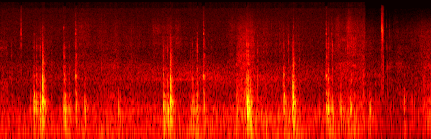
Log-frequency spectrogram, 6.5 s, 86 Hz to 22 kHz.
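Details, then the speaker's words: 2014 Kia Sorento: sharp irregular clicking inside a door as locks are worked, actuator twitches without fully locking, others do nothing though relay clicks; no fault codes stored. "I can hear it clicking in the door here but none of these others are doing anything and I can definitely hear the relay and their click"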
